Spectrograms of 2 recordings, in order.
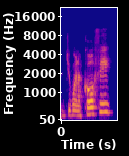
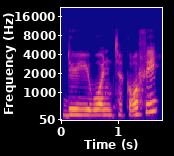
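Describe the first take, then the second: First: It is said quickly, with words run together. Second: It is said slowly, with words kept apart. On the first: "instead of" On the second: "but just more slowly"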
